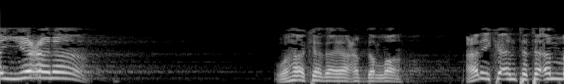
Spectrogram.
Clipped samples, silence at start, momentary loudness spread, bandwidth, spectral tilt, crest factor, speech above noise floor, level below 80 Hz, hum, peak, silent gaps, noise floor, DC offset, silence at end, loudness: under 0.1%; 0 s; 14 LU; 5.8 kHz; -9.5 dB/octave; 18 dB; 46 dB; -42 dBFS; none; -2 dBFS; none; -64 dBFS; under 0.1%; 0 s; -18 LUFS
